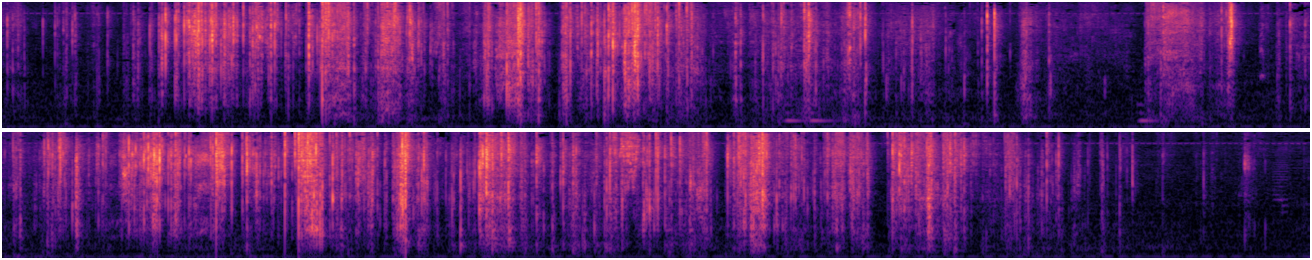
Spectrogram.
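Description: Foil wrappers of Bowman baseball card packs crinkling and tearing as the packs are opened by hand, in irregular bursts of rustling, with cards being handled between them.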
